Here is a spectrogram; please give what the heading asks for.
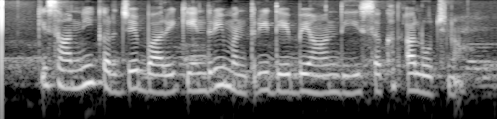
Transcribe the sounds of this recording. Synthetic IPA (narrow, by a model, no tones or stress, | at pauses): kɪsaːniːkəɾd͡ʒeːbaːɾeːkẽːnd̪ɾiːmənt̪ɾiːd̪eːbɪjaːnd̪iːsəkʰət̪aːloːt͡ʃna̰ː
